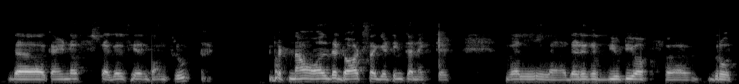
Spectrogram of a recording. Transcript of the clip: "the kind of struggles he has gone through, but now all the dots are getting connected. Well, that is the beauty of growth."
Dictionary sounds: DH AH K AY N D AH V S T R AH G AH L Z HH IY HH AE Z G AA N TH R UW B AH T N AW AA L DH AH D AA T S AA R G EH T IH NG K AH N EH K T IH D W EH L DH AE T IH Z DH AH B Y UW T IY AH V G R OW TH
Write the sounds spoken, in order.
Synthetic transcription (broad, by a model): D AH K AY N D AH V S T R AH G AH L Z HH IY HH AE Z G AA N T R UW B AH T N AW AA L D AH D AA T S AA R G EH T IH NG K AH N EH K T IH D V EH L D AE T IH Z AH B Y UW T IY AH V G R OW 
